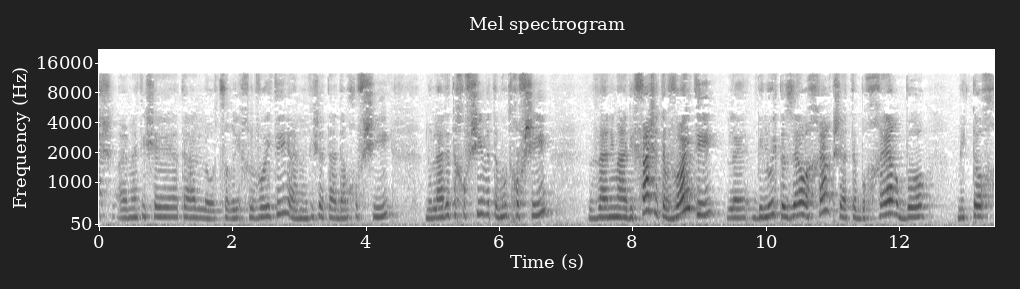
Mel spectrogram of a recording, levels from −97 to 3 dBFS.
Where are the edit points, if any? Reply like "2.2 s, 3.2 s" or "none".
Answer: none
